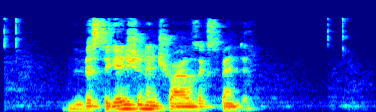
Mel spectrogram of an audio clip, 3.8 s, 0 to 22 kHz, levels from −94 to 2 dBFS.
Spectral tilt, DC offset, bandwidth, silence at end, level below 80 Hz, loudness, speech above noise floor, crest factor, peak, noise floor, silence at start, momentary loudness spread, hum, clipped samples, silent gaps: -5.5 dB/octave; under 0.1%; 11.5 kHz; 1.25 s; -54 dBFS; -18 LUFS; 53 dB; 16 dB; -4 dBFS; -70 dBFS; 0.7 s; 11 LU; none; under 0.1%; none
